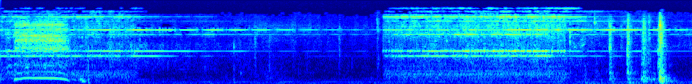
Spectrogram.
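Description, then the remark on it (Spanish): A telephone bell rings in two loud, bright metallic bursts, a short one and then a longer one after a quiet pause of about three seconds, ending with a few sharp clicks. “George, es una llamada para ti.”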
